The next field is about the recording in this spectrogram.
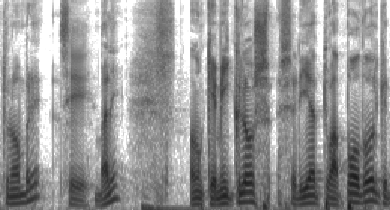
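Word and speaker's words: Miklós: Aunque Miclos sería tu apodo, el que te puso tu padre. Mi hermana. Tu hermana. Sí, sí. ¿Cómo es eso? Bueno, eh, en húngaro se escribe Miklos.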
